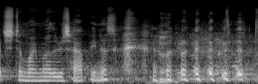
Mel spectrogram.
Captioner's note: laughter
